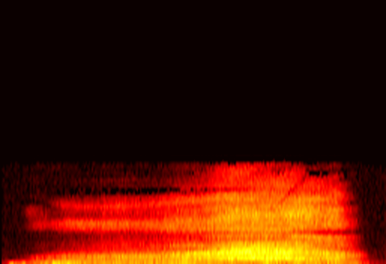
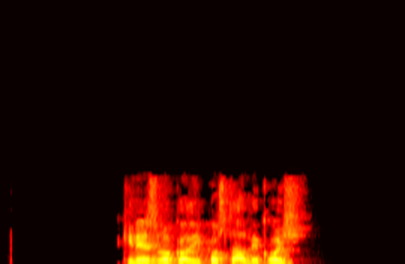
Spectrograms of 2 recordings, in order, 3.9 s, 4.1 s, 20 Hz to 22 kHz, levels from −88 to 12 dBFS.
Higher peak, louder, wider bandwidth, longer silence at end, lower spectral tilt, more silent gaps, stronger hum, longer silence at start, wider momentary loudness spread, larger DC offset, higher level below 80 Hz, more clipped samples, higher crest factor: about the same, 0 dBFS vs -2 dBFS; about the same, -16 LUFS vs -16 LUFS; first, 8.6 kHz vs 7.6 kHz; second, 0.25 s vs 1.05 s; second, -3.5 dB/octave vs -6 dB/octave; neither; neither; second, 0.1 s vs 1.25 s; first, 17 LU vs 12 LU; neither; first, -26 dBFS vs -62 dBFS; neither; about the same, 18 dB vs 18 dB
